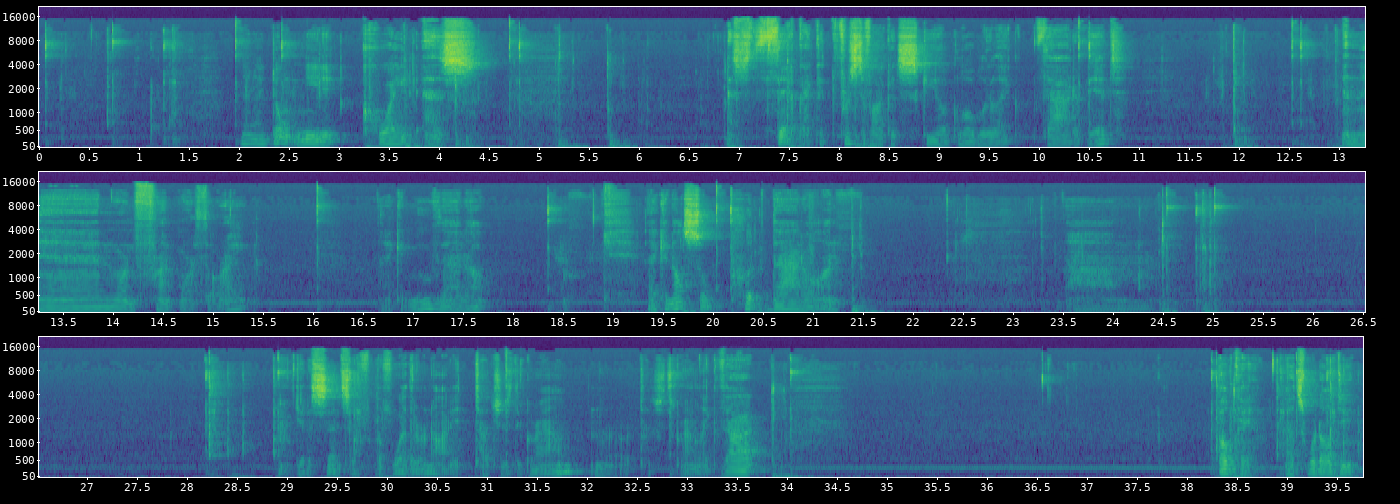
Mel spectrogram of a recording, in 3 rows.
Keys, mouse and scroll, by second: 0.8-1.9 middle drag, 1.9-3.5 drag, 3.7 KP_1, 4.2 Tab, 5.2 a, 5.7 a, 6.1 middle click, 8.2 s, 12.0 Tab, 16.0-17.9 drag, 20.0 middle click, 21.4 KP_1, 24.0-26.9 middle drag, 28.2 middle click, 31.2-32.9 drag, 33.9 a, 34.6-35.7 middle drag, 36.9 middle click, 39.1-39.7 middle drag.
